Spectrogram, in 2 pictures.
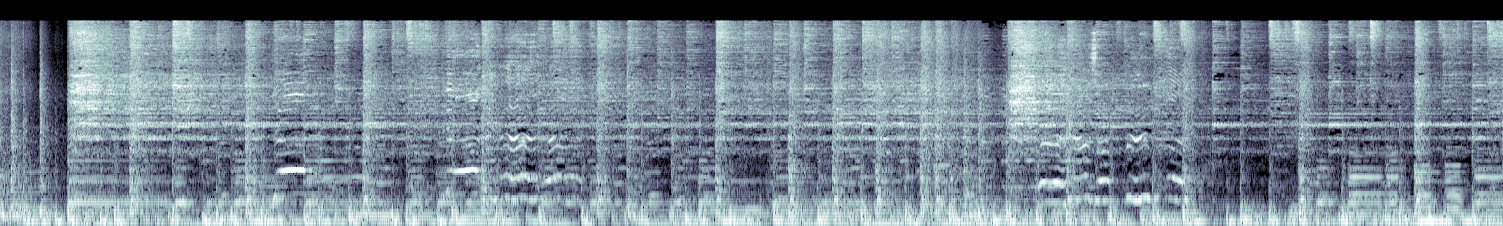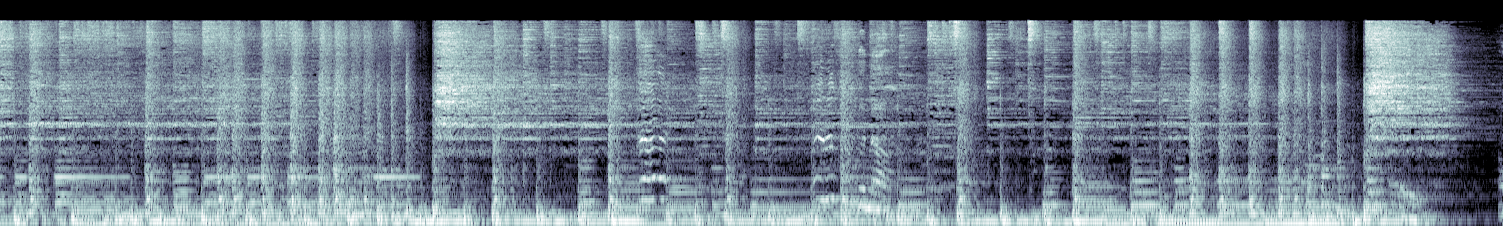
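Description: A live band playing: drum kit with snare, kick and cymbals, electric guitar and keyboard. The music stops near the end.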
